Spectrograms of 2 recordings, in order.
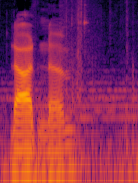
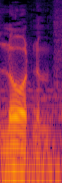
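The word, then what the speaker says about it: laudanum: what was in here lard numb tender box i think it's actually pronounced lordnum but um i don't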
